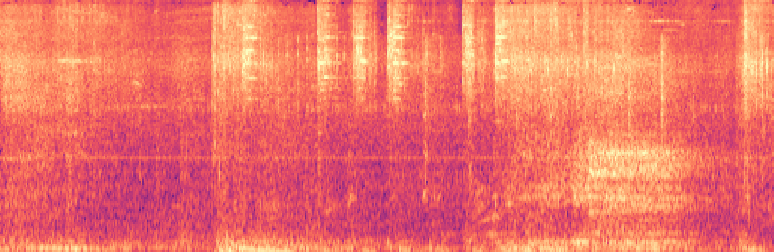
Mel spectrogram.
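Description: Magic blasts boom and crackle.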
